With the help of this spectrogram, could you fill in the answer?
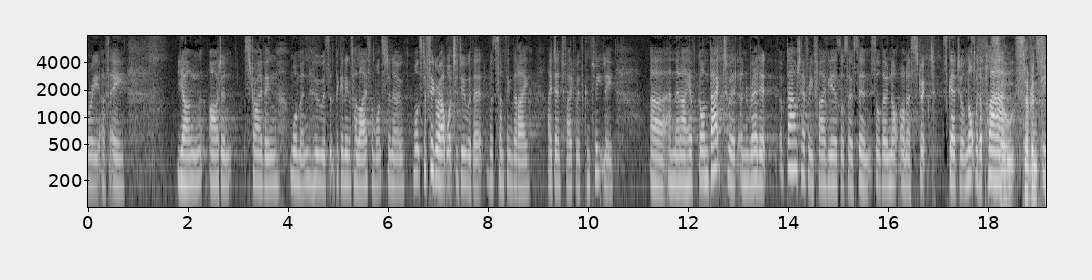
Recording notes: LIVE from the NYPL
